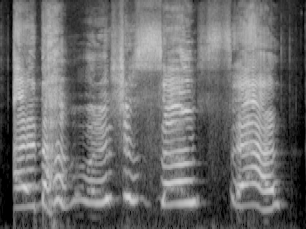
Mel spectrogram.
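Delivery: very high, slow, drawn-out wailing through tears. Retelling what a crying woman said leaving a sad show: imitating someone sobbing. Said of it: "screaming, wailing, crying, snot-nosed".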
